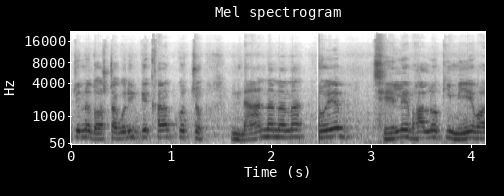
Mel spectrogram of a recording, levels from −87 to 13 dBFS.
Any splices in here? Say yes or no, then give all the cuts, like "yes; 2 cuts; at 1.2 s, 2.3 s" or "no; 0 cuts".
yes; 1 cut; at 2.4 s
